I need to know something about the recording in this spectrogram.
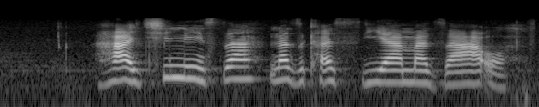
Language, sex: Venda, female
